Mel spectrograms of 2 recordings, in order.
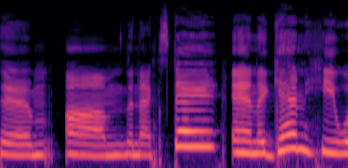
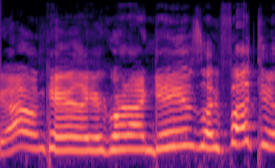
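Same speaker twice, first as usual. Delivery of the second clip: put-on loud, raised drunken re-enactment; sloshed outburst; 7 semitones higher, 9 dB louder than usual. Drunk on the rooftop telling him, loud outburst. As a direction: belt it out like you're happily drunk. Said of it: "I was sloshed and happy".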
